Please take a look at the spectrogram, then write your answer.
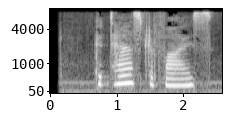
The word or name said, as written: catastrophize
